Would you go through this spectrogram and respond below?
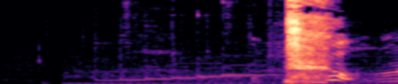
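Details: Single sneeze from a streamer during a live stream; sneeze.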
